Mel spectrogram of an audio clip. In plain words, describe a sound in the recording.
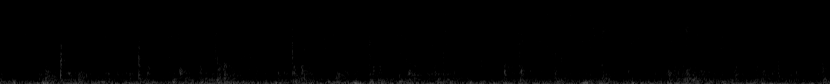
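A felt eraser rubs rhythmically across a chalkboard.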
